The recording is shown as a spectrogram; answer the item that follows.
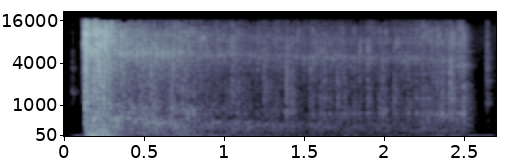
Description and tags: Balloon Deflate Short 7
Recorded as part of a collection of sounds created by manipulating a balloon.
Balloon, Deflate, Fart, Flap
